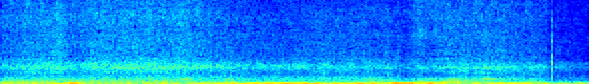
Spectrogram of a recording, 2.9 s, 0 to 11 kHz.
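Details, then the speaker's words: 1978 Toyota Hilux with swapped-in 22R engine revving, deep rumble with a buzzy rattle on top; loose exhaust pipe vibrating, currently held up with wire or rope until the right pipe is fitted. "yeah you can hear a lot of things vibrate and I actually got some wire hold one of the pipes of rope right now to get the right pipe on it"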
